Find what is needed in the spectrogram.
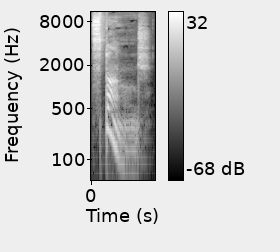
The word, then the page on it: sponge: British English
